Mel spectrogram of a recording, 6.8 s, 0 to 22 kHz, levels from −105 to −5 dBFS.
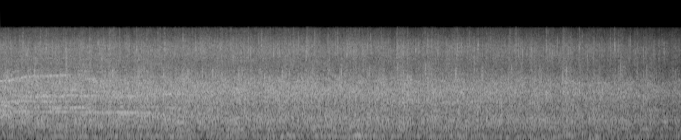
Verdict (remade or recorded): remade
